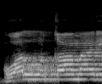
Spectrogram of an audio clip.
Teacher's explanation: الف کو نہیں پڑھیں گے، ڈائریکٹ لام میں ملائیں گے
